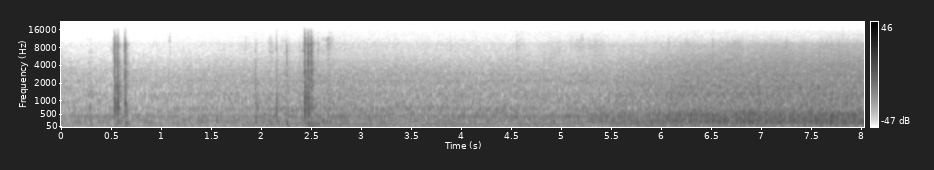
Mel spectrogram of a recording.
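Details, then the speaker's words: Holmes HAWF2044 twin window fan after cleaning and service, test run on intake: a few handling clicks, then a smooth air rush builds as the blades spin up, no rattle or scrape, moving more air than before; normal. "a lot better than it did before. And it's definitely moving more air"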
